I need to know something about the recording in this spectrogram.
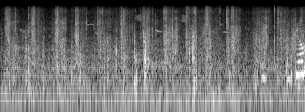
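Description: Footsteps on a dry, sandy dirt trail, an uneven run of crunching steps from several people walking.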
